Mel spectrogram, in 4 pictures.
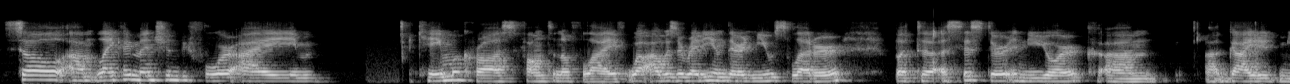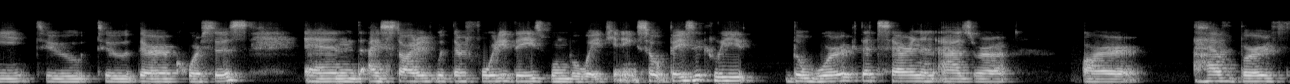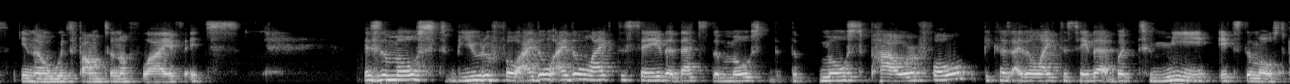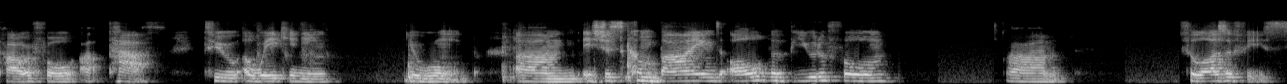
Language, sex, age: English, female, 20-39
